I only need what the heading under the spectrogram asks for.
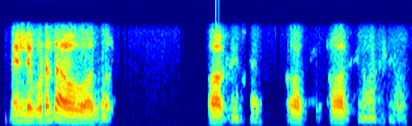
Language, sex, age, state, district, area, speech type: Kannada, male, 45-60, Karnataka, Bellary, rural, conversation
